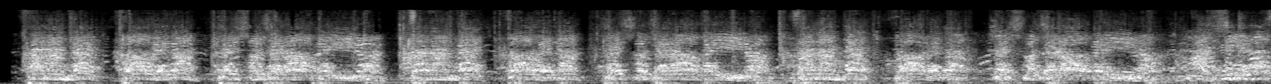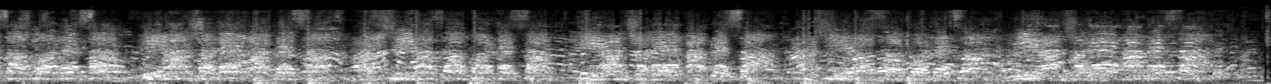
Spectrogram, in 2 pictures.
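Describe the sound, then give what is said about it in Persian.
A large crowd of protesters chants and shouts inside the building of the Shiraz Medical Council, loud and sustained for the whole stretch, with rhythmic bursts of many voices rising together. “صدای اعتراض ها در داخل ساختمان نظام پزشکی شیراز رو میتونیم بشنویم”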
